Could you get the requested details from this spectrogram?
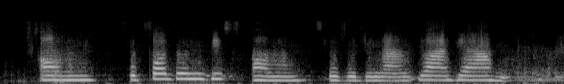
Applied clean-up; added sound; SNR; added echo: neural separator model SepFormer DNS4.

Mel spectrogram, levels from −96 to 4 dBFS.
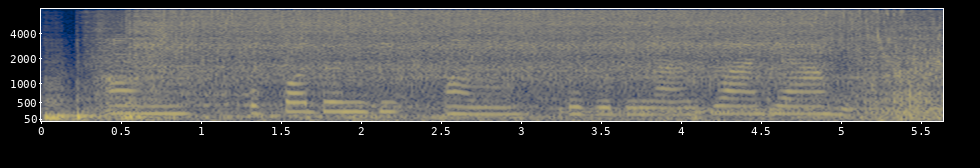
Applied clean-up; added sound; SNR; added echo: none; Sink (filling or washing) / Water tap, faucet; -4 dB; none.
